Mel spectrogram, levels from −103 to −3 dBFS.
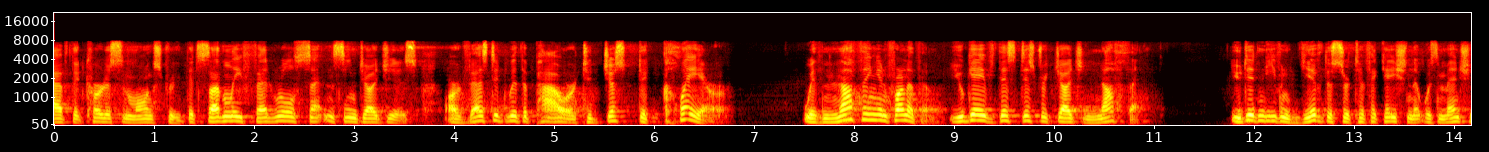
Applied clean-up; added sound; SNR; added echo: neural mask model Resemble Enhance denoiser.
